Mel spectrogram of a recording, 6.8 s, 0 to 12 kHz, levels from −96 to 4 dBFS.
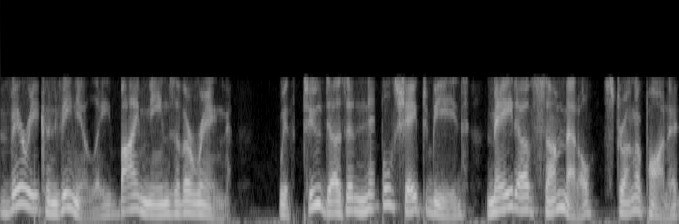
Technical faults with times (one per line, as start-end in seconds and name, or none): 0.34-0.38 packet loss with pitch repetition
3.70-3.74 packet loss with pitch repetition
